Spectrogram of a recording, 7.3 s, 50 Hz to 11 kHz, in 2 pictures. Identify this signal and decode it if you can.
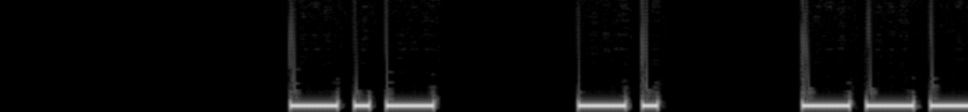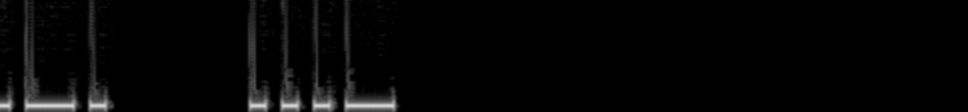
Morse code, heard as a keyed tone, about 20 wpm, spaced as for 11 wpm, 700 Hz. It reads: KN9V
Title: USA Call Signs - 4 Characters - 3x Character Spacing - 20wpm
